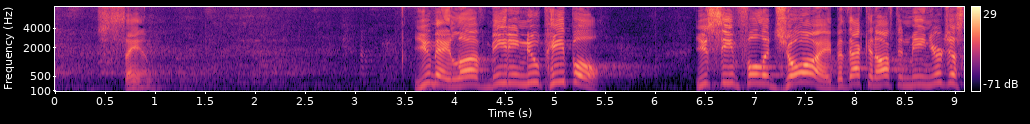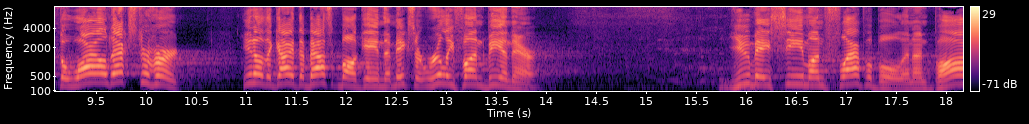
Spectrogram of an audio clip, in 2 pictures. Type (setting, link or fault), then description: setting, live audience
